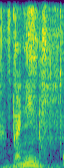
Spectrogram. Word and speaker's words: Dagnino: Es que en, italiano y en francés la es... se pronuncia ñ. – Como lasaña. – Dañino.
